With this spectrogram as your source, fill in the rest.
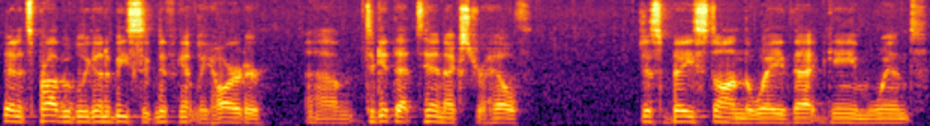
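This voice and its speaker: A man with a slight southeastern US accent, medium pitch, fairly even intonation and a very fast pace. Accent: slight southeastern US twang. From US Southeast. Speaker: video game streamer. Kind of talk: live stream commentary. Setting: live stream. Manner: casual, conversational.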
